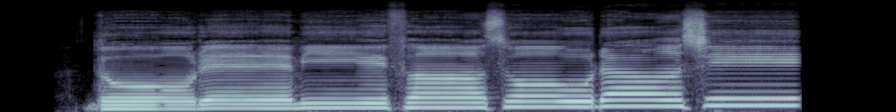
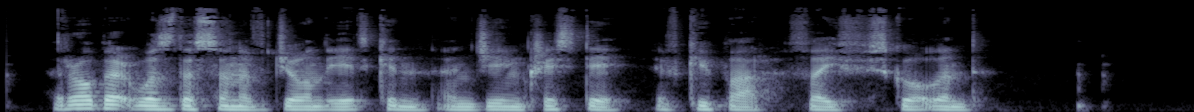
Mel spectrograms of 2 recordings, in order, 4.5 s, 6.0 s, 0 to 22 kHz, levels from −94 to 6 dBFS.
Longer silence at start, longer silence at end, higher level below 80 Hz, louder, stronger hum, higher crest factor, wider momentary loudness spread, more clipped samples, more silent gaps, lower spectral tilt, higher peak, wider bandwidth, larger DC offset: first, 0.45 s vs 0.25 s; about the same, 0.5 s vs 0.55 s; about the same, -56 dBFS vs -58 dBFS; first, -17 LUFS vs -21 LUFS; neither; second, 12 dB vs 20 dB; second, 3 LU vs 8 LU; neither; neither; about the same, -6 dB/octave vs -6 dB/octave; second, -6 dBFS vs -2 dBFS; about the same, 15 kHz vs 16.5 kHz; neither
